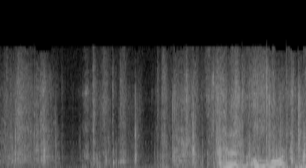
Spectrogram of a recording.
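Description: A sheet of paper rustles as it is lifted and moved.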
